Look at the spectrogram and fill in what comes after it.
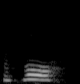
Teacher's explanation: Com o timbre fechado, a língua ela fica elevada, igual quando você fala vou. Veja que lá no fundo, próximo da garganta, sobe um pouquinho.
